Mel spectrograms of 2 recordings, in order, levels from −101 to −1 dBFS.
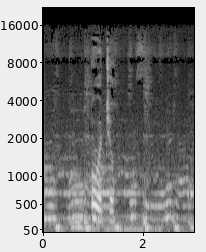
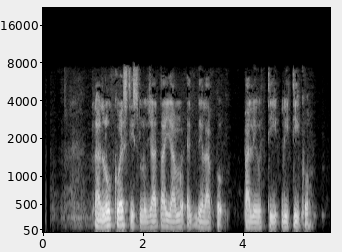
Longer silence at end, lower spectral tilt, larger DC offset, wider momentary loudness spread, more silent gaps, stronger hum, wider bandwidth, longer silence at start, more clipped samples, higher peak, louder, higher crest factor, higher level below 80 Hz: second, 0 s vs 0.4 s; about the same, -6 dB/octave vs -6 dB/octave; neither; about the same, 13 LU vs 12 LU; neither; neither; first, 15.5 kHz vs 7.8 kHz; second, 0.05 s vs 1.05 s; neither; about the same, -4 dBFS vs -2 dBFS; about the same, -22 LUFS vs -20 LUFS; about the same, 18 dB vs 18 dB; first, -34 dBFS vs -54 dBFS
